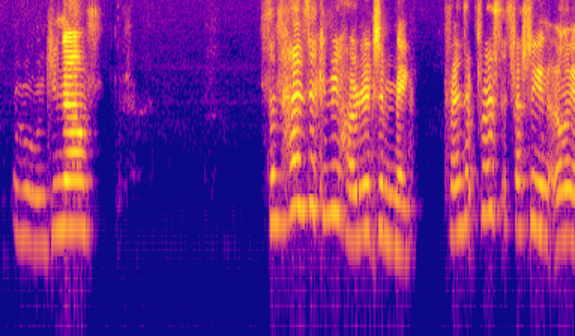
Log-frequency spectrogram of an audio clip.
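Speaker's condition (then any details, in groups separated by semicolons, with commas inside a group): Cerebral palsy; quadriplegic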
